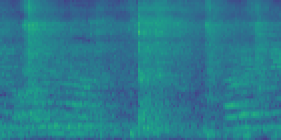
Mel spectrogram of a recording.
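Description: Voices talking, with two sharp knocks, one just after the start and one about a second in.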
